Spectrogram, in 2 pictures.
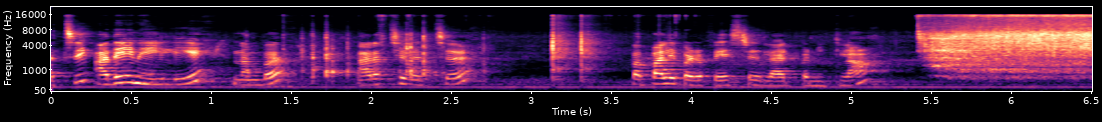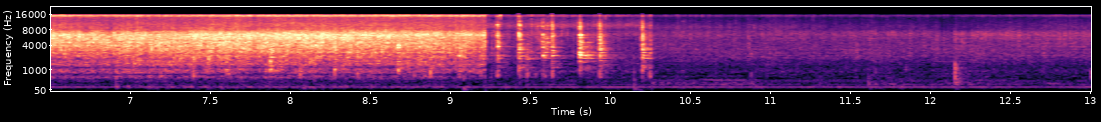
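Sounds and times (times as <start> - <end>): paste sizzling in hot fat: 5.4 - 9.3.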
